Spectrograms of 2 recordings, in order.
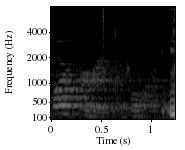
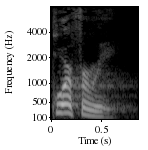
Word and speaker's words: Porphyry: His name is Porphyrophor. That should be an H. I don't know how you pronounce it. – I think you pronounced it Porphyry. There you go. Porphyry.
